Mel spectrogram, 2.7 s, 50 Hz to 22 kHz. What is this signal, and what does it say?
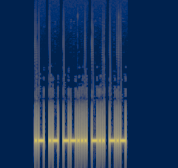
Morse code, heard as a keyed tone, about 44 wpm, 690 Hz. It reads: AA7DK
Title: NA SOTA Chaser Callsigns 45wpm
